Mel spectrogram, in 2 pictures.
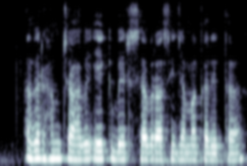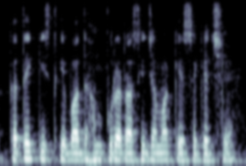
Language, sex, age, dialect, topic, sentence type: Maithili, male, 18-24, Bajjika, banking, question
